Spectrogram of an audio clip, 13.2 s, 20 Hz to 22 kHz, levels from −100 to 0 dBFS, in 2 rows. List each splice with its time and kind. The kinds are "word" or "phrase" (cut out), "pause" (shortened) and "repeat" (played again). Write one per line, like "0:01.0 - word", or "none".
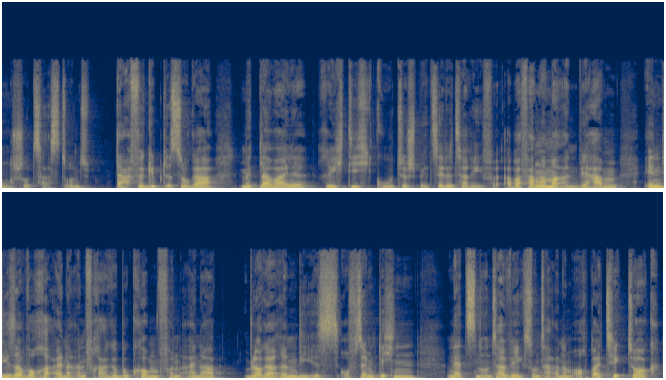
none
